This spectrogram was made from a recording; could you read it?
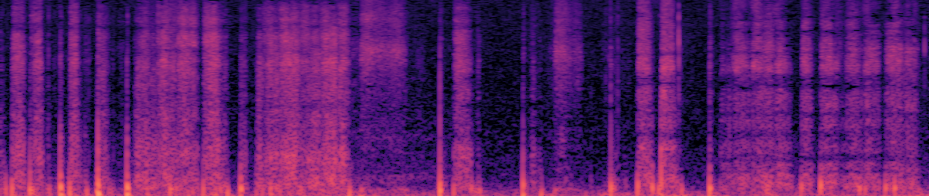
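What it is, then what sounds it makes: Marker writing on a small whiteboard. A marker scratches and writes across the laminated surface of a small handheld whiteboard with a green plastic frame while the board is held in the hand. Soft, dry scratching strokes alternate with brief pauses, punctuated by sharp little taps and low thumps as the marker and hand press on the board.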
